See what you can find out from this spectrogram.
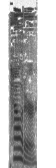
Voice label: "powder", English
